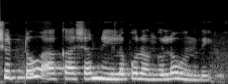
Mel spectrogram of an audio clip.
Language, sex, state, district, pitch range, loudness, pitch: Telugu, female, Telangana, Mahabubabad, 245-310 Hz, -11 LUFS, 260 Hz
